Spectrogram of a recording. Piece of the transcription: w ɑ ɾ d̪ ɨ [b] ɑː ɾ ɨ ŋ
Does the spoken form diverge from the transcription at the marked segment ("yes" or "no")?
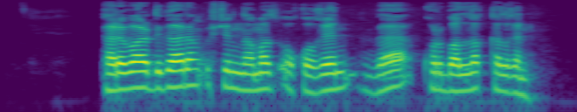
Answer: yes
